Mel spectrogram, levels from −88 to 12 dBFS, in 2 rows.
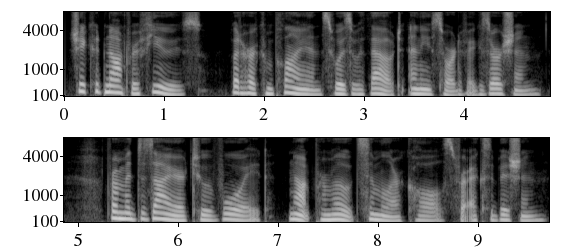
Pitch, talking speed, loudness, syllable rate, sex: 170 Hz, 150 wpm, -17 LUFS, 4.9 syllables/s, female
